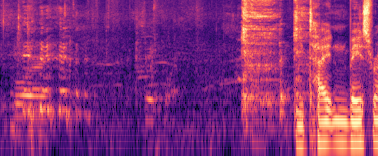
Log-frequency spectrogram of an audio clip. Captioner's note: indistinct chatter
